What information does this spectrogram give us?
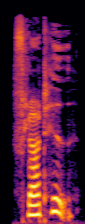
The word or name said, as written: flothed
